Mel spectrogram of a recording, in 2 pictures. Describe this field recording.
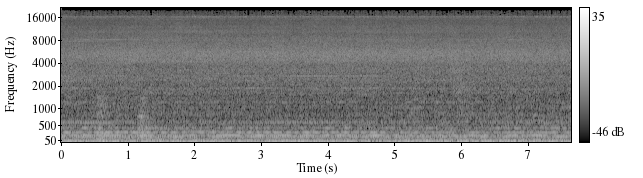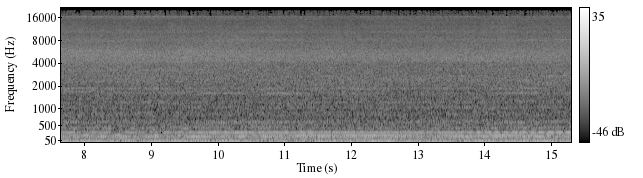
interfering ventilation drones, (Sony PCM D50, Primo EM172)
